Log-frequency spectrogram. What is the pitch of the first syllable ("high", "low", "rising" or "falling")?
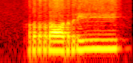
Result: low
